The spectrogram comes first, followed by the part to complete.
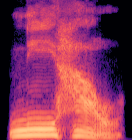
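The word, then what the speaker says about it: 你好: Pronounced nihow.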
